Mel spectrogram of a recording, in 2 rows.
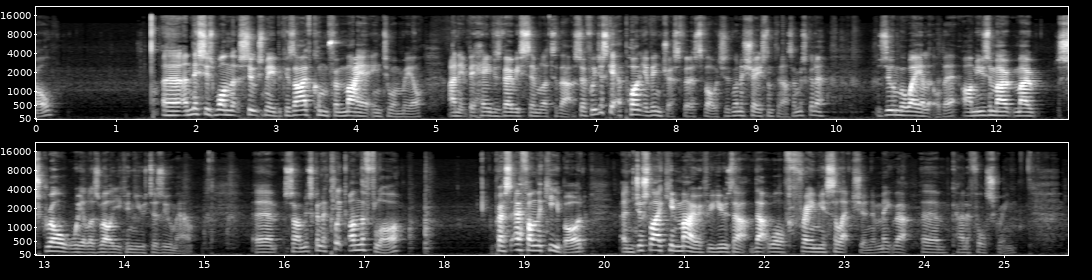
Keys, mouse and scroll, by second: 12.1-16.7 middle drag, 12.1-12.6 scroll, 12.9 scroll, 17.0 middle click, 18.8 f.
